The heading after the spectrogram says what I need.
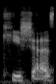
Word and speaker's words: Kersia: Um and even though it's spelled Kersia, it's actually pronounced Kesha. So, so Kesha and I were um and still are.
